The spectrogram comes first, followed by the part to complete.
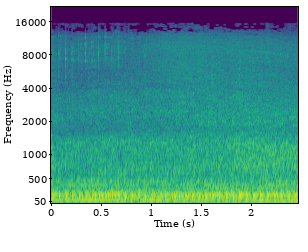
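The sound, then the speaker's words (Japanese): Steady rumble of road traffic at 8:30 on a Saturday morning, with many cars and motorcycles on the roadway and a motorcycle engine prominent among passing cars, loud and continuous throughout with no voices. “車道側にはたくさんの車バイク走っております朝8時30分、えー、土曜日なんですけども”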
